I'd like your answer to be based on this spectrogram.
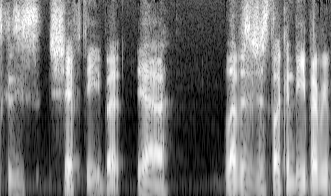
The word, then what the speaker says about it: Levis: I can't tell if Will Levis, now that we've learned how to say his name, it's not Levis, Levis, is good for Tyjae Spears or not.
